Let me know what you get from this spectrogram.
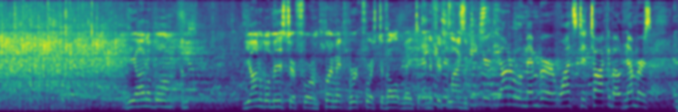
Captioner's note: some Applause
